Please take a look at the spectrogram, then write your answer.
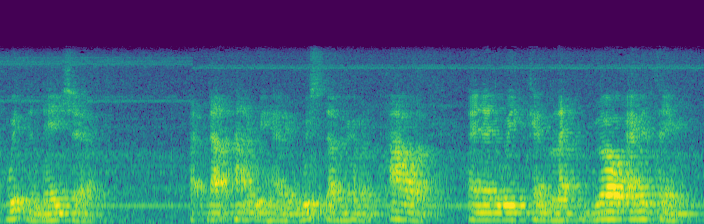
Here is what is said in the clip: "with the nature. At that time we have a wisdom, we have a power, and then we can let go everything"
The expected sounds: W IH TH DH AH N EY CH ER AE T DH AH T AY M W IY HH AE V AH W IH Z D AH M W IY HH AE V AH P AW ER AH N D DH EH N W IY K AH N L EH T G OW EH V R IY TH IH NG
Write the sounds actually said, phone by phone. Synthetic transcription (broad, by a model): W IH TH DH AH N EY SH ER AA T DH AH T AY M W IY HH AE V AH W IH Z D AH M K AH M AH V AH P AW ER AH N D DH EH N W IY K AH N L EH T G OW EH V R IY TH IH NG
